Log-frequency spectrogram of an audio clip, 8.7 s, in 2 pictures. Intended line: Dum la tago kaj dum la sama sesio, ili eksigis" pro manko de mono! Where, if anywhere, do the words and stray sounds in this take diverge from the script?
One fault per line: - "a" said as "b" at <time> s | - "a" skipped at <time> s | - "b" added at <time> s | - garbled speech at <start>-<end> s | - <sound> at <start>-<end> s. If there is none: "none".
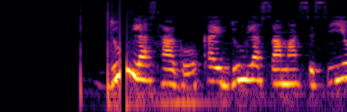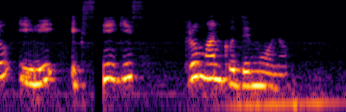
- dropout at 1.5-1.6 s
- dropout at 5.5-5.6 s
